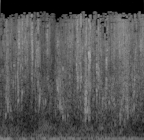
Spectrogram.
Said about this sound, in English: took me wading in the waters of Pleasant Bay on Cape Cod. Okay, we can enter the water here, and we're going out on a very shallow uh, sandbar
